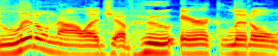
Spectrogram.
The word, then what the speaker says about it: Liddell: To help you remember how to say his family name, just remember that Liddell rhymes with fiddle. Repeat after me. Liddell. Come on, guys. Liddell.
